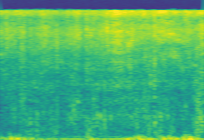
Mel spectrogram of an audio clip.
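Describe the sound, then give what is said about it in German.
Steady footsteps crunch at a walking pace along a small dirt footpath with no signs or waymarks, a companion leading the way, near Tangier in northern Morocco, with a low rumble of wind or movement underneath and no talking. “Mein Begleiter führt mich auf einen kleinen Trampelpfad, ganz ohne Schilder oder Wegmarkierungen.”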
